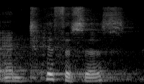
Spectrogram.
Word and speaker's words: antithesis: first one one antithesis notice I made the I big and dark to notice that it's not anti but the emphasis the accent is on the short eye sound antithesis so anti is the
